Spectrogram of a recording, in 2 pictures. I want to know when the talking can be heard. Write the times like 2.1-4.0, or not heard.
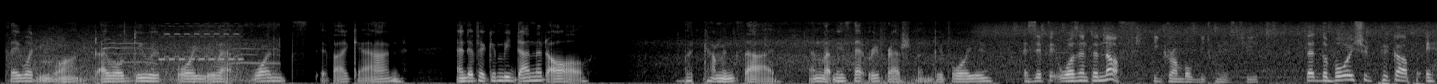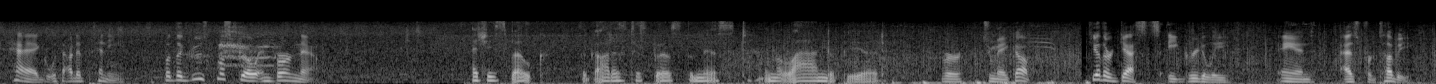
0.1-6.2, 6.8-17.6, 19.0-28.6.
